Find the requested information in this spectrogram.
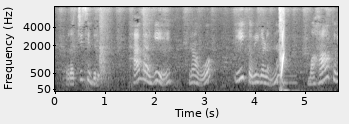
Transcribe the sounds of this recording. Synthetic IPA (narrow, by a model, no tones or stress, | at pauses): ɾɐt͡ʃisid̪ɐɾu | haːɡaːɡi | naːʋu | iːkɐʋiɡɐɭɐnːumɐɦaːkɐʋ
